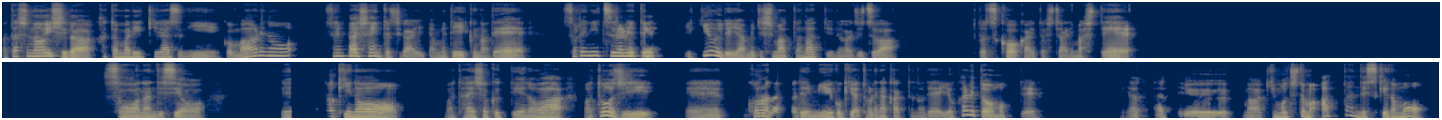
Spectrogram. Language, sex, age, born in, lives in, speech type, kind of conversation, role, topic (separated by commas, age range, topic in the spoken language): Japanese, male, 25-29, Japan, Japan, conversation, advice, user, 失敗を学びに変えるために、拒絶や否定にどう向き合えばよいですか？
